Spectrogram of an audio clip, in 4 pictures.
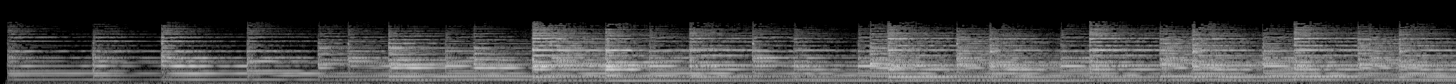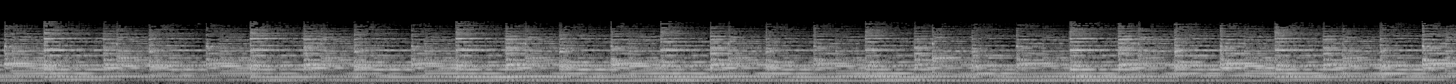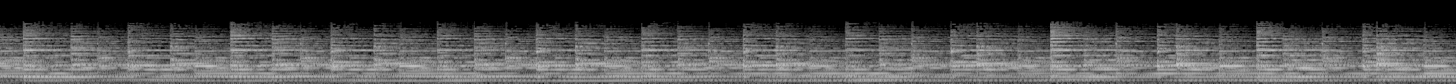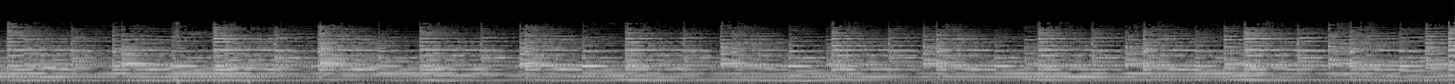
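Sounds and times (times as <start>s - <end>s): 
church bells ringing in Grupignano: 0.0s - 58.2s.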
